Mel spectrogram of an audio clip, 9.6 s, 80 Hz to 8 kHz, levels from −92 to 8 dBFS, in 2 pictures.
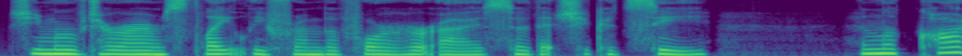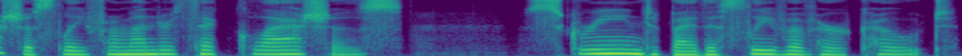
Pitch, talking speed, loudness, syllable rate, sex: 195 Hz, 175 wpm, -18 LUFS, 4.8 syllables/s, female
